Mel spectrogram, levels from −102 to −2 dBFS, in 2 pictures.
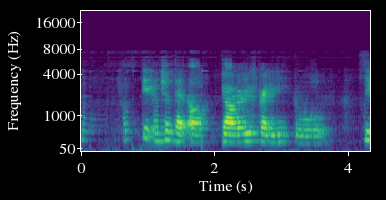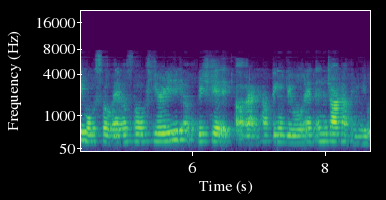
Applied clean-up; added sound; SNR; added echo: neural mask model DeepFilterNet 3.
